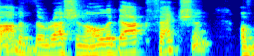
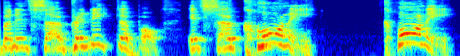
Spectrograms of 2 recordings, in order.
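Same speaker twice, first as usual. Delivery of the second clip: laughing through words, pitched up; 7 semitones higher than usual. Describing Mister Dmitriev's peace proposal, the speaker keeps laughing while talking. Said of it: "I'm sorry I'm laughing".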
